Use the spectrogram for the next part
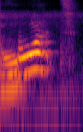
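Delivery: very high, loud mock-shocked squeal; incredulous outburst. Viewer reacting to the girl walking away, incredulous. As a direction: yelp it in exaggerated disbelief.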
